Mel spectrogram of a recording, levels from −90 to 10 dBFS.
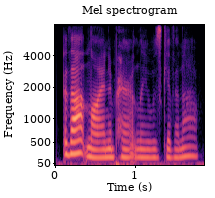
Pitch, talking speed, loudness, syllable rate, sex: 190 Hz, 195 wpm, -18 LUFS, 6.2 syllables/s, female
